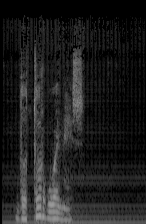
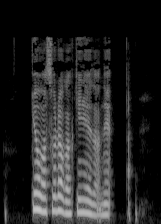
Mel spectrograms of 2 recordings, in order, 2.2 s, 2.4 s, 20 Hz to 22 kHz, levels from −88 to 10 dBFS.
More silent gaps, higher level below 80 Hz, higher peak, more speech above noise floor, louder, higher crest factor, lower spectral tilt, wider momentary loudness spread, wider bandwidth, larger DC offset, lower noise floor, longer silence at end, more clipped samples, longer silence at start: neither; first, -54 dBFS vs -62 dBFS; second, -16 dBFS vs -4 dBFS; about the same, 23 dB vs 21 dB; second, -34 LUFS vs -21 LUFS; about the same, 20 dB vs 18 dB; about the same, -4 dB/octave vs -5 dB/octave; about the same, 22 LU vs 21 LU; first, 16.5 kHz vs 11.5 kHz; neither; first, -56 dBFS vs -41 dBFS; second, 0 s vs 0.45 s; neither; second, 0.05 s vs 0.45 s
